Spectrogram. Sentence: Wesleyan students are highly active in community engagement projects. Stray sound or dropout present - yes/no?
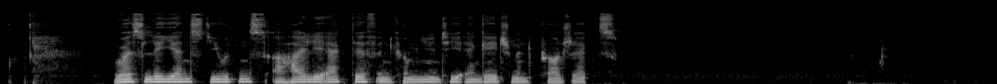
no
